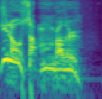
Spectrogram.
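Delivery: loud, rough, booming wrestling-promo bark. Friends trading wrestler impressions, one speaker does Hogan.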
